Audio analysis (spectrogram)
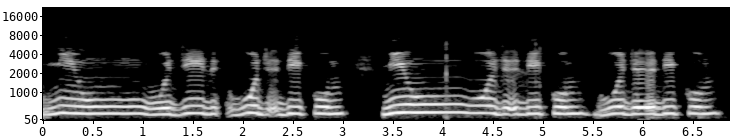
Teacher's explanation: Sebab waw ni adalah yang tak ada sabdu. Bila tak ada sabdu dia idgham naqis tak sempurna. Sebab tu bunyi miu. Tapi dengung tu tak lama lah.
